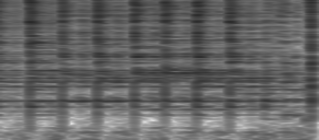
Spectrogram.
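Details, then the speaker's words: Honda City driven on a dirt road: sharp, bright metallic clinks about six times a second from a tiny stone trapped inside a suspension part; stone removed, fixed. "Esse é a segunda vez que eu passo por isso por causa dessas pedrinhas desse carro."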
